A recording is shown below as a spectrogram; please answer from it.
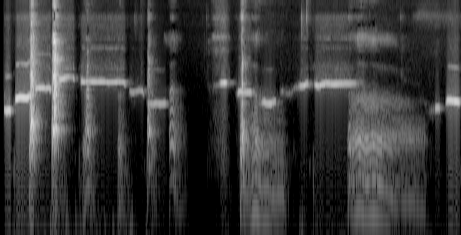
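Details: Shih Tzu named Minnie howling along as a person whistles: thin pure whistled notes alternate with sharp clicks, then two wavering, nasal howls of about a second each join in near the end.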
